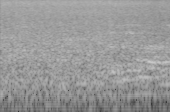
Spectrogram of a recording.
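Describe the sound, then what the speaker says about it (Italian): Cold water in a spa jacuzzi on Fuerteventura bubbles and churns in a dense, steady hiss, close and continuous. "Questo è la jacuzzi e l'acqua freddissima."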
